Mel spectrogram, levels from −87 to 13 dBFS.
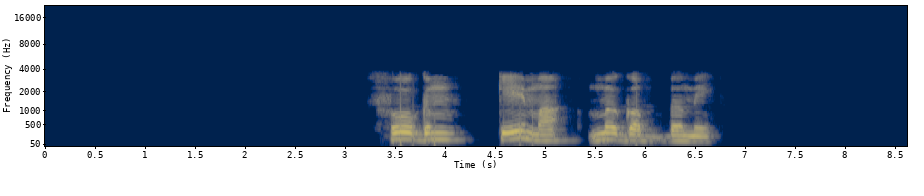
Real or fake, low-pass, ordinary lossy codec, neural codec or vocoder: real; 3.6 kHz; AAC, 32 kbps; none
